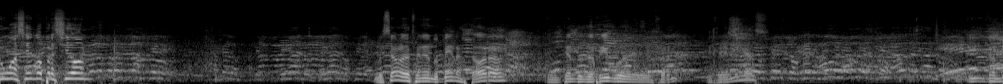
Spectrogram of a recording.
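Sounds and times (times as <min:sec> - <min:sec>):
crowd chatter and calls: 0:00.0 - 0:10.0.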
